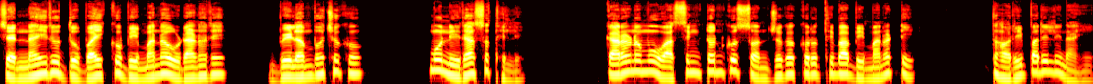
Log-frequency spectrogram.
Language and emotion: Odia, sad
